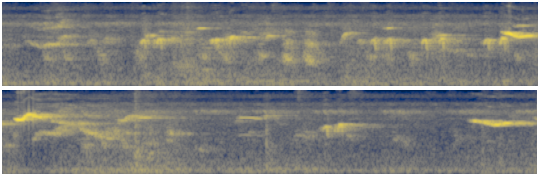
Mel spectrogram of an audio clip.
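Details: Sooty-headed bulbul lure song to provoke a response: chattering warbled notes building to loud slurred whistles midway, then scattered chirps and a final strong whistle.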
